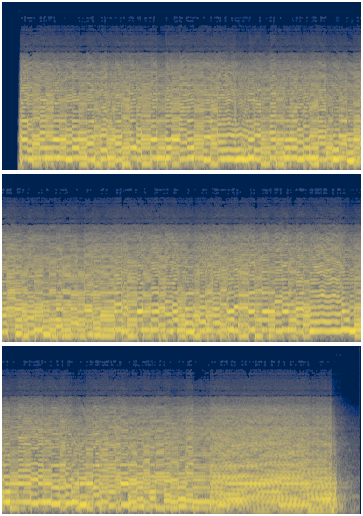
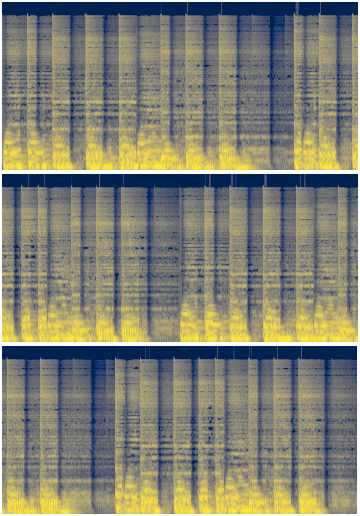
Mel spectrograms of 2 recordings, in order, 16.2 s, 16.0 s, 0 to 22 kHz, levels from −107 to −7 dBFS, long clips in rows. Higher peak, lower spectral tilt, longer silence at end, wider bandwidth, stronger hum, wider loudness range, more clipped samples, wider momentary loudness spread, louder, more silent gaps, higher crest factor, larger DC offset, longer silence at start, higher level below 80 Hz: second, -6 dBFS vs 0 dBFS; about the same, -6.5 dB/octave vs -5.5 dB/octave; about the same, 0.25 s vs 0.15 s; second, 7.6 kHz vs 17 kHz; neither; about the same, 1 LU vs 1 LU; neither; about the same, 2 LU vs 4 LU; second, -17 LUFS vs -14 LUFS; neither; about the same, 10 dB vs 12 dB; neither; first, 0.25 s vs 0 s; second, -42 dBFS vs -16 dBFS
